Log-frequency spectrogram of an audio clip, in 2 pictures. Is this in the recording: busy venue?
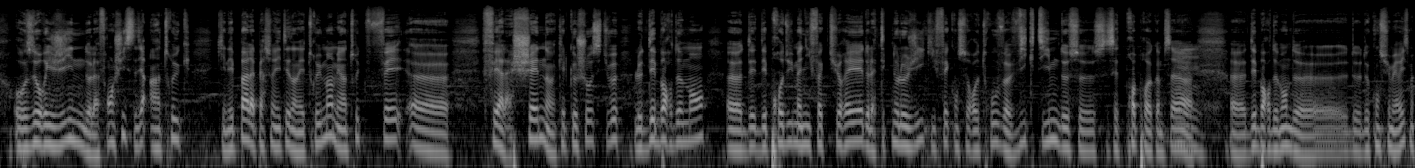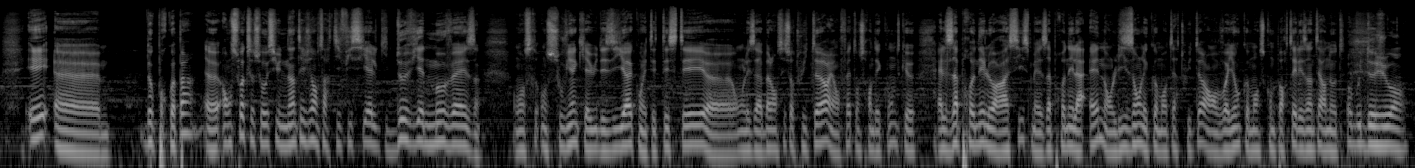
yes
